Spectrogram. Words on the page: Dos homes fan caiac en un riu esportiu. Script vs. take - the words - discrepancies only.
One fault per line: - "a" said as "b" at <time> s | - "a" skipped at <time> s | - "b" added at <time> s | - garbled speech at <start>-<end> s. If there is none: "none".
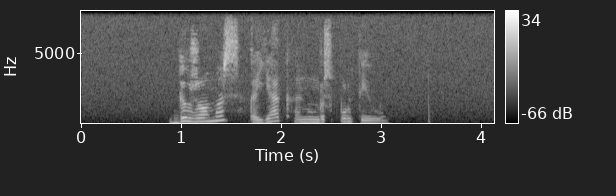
- "fan" skipped at 1.5 s
- "riu" skipped at 2.4 s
